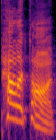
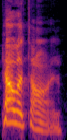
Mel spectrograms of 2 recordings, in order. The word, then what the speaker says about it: Peloton: Oh yeah, it's Peloton. Peloton.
